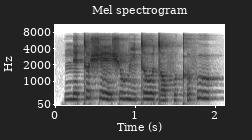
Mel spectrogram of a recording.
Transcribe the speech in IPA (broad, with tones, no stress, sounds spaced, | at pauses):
n e˨ t ʊ˦ ʃ eː˦˨ ʃ u˦ β ĩ˨ t oː˦ d ɔ˨ f ʊ˨ kʼ ʊ˦ f uː˦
